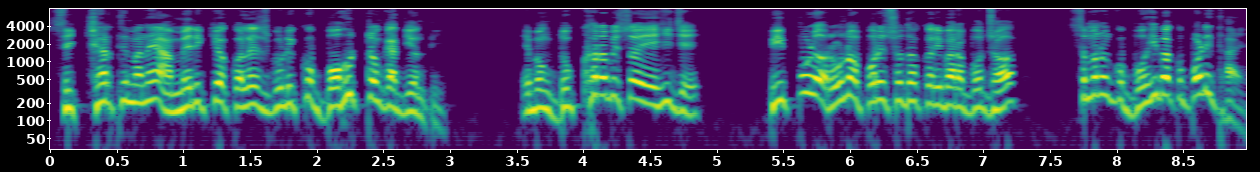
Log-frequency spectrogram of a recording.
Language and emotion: Odia, angry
